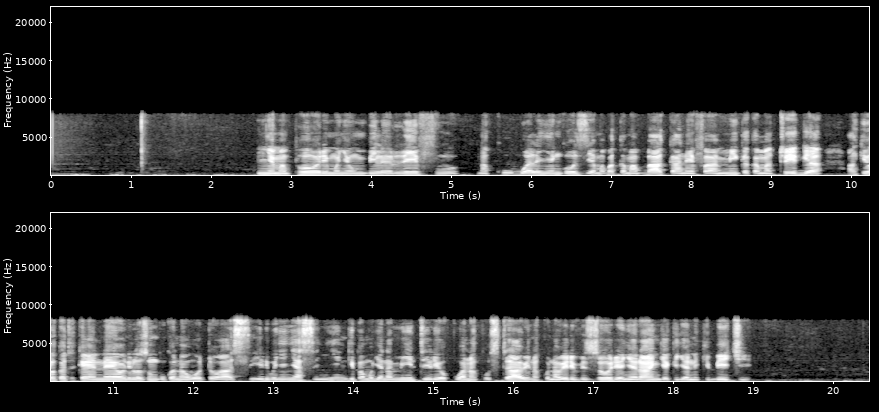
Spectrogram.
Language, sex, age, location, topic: Swahili, male, 25-35, Dar es Salaam, agriculture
